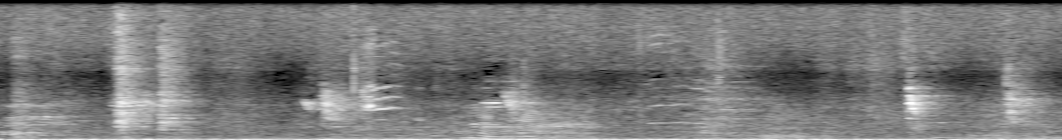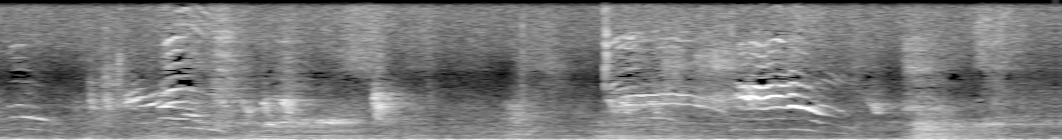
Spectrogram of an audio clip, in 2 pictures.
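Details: Kittens let out of their cage to run and play give repeated thin, high meows, several rising then falling in pitch, scattered across the clip over a steady low hum and light clattering and tapping.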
